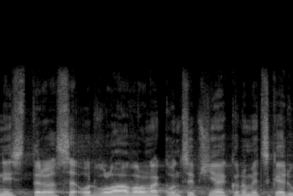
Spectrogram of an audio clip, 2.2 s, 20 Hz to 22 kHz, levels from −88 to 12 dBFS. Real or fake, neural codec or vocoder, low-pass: fake; vocoder, 44.1 kHz, 128 mel bands every 512 samples, BigVGAN v2; 14.4 kHz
